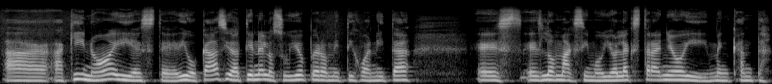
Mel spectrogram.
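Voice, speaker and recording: A woman with an ordinary speaking voice talks at a medium pitch and a moderate pace, with fairly even intonation and very even loudness. The recording is very clean, with a silent background. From Mexico, Tijuana. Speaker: fitness studio founder. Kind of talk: interview.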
